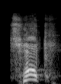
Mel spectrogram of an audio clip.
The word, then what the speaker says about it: Czech: Uh the London-based fragrance brand Czech and Speak. Yes, that's Czech as in like Czechoslovakia. It's spelled the same way with the C and a Z, but they're London-based anyway.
